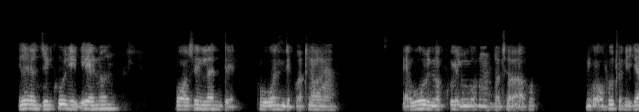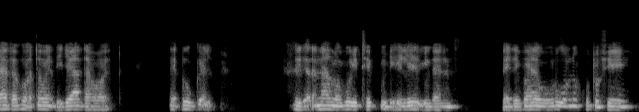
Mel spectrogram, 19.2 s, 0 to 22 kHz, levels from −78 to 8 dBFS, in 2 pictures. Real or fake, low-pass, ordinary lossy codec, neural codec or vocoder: fake; 7.2 kHz; MP3, 48 kbps; codec, 16 kHz, 2 kbps, FreqCodec, smaller model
